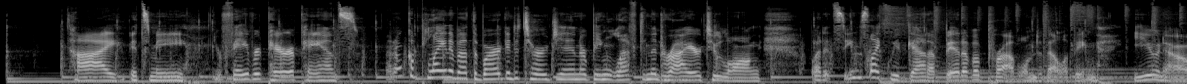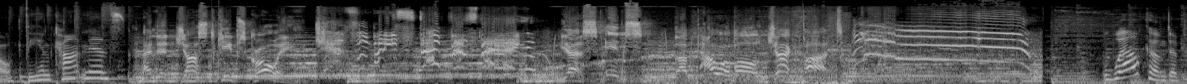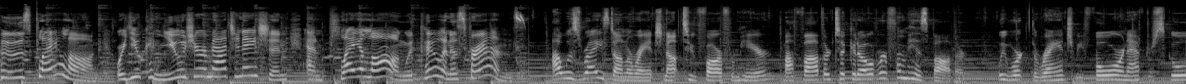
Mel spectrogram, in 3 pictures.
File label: Sample VO Female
